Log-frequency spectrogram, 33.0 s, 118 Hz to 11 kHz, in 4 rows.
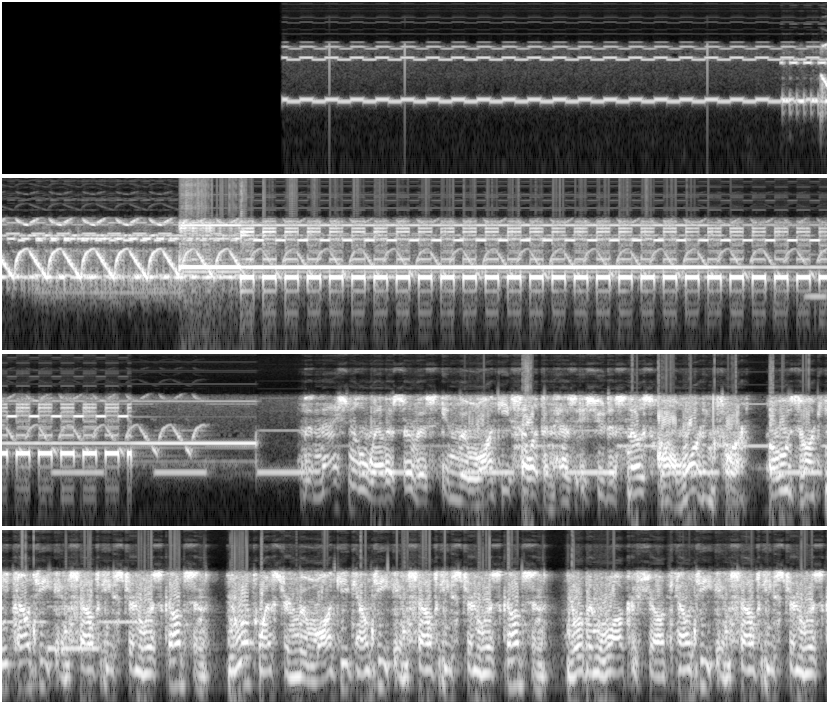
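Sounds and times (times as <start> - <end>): steady alarm tone: 2.8 - 27.8
wavering siren-like sweeps: 3.6 - 19.6
rapid electronic beeping: 7.3 - 27.4
warbling alert tone: 7.6 - 26.4.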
